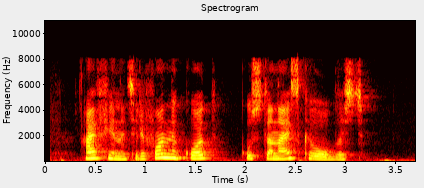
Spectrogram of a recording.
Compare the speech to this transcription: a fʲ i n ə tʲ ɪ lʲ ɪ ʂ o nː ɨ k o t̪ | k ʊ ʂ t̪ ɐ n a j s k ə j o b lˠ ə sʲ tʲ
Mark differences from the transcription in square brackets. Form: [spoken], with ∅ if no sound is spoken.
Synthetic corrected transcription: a fʲ i n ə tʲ ɪ lʲ ɪ [f] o nː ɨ k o t̪ | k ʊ [s] t̪ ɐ n a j s k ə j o b lˠ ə sʲ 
